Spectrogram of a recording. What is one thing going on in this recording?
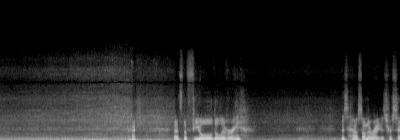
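A motorbike engine hums as it approaches along the street.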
